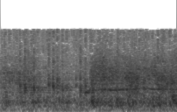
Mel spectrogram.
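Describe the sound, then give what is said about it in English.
Horses' hooves clip-clop as a band of riders comes into town at night: a loud, busy, continuous patter of many hoofbeats with no talk. “That night, El Bisto and his men rode into town.”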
